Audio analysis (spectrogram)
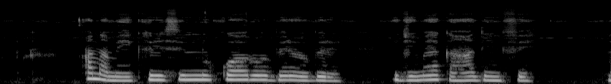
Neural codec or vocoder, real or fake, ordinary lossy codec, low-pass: none; real; AAC, 96 kbps; 14.4 kHz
